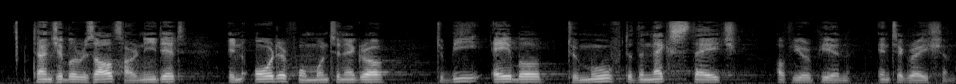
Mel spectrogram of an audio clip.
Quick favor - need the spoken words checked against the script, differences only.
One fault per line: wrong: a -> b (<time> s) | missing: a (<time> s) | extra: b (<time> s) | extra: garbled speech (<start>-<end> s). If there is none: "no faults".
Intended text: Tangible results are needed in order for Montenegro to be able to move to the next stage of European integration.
no faults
